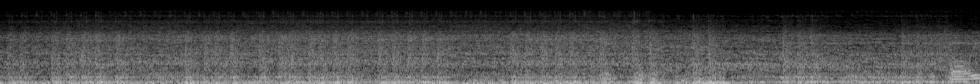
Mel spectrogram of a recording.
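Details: Radiator cooling fan back on low speed after a faulty five-pin relay was fixed, which had caused overheating at idle; steady, even whoosh over a smooth idle, the fan working normally.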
